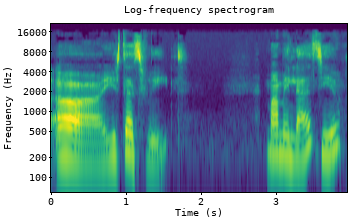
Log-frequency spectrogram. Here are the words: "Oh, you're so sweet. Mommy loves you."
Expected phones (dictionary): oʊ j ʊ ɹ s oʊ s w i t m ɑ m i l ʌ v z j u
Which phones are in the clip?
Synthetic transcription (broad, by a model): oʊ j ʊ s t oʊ s w i t m ɑ m i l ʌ z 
